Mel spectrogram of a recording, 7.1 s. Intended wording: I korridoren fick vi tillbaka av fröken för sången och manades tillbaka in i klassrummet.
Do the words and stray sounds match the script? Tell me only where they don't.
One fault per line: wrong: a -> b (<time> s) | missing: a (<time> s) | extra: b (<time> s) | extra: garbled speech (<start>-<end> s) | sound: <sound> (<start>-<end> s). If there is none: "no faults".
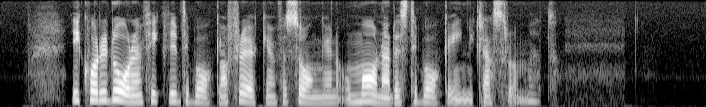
no faults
